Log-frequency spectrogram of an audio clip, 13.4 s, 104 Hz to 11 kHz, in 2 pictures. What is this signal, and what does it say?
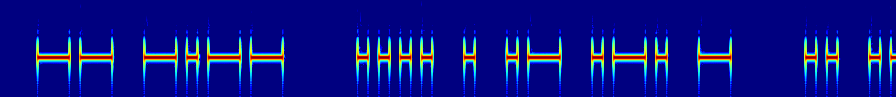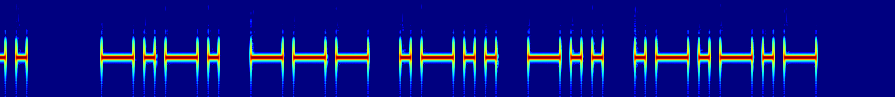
Morse code, heard as a keyed tone, about 15 wpm, 700 Hz. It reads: MY HEART IS COLD.
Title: Sentences from Top 1200 Words 15wpm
